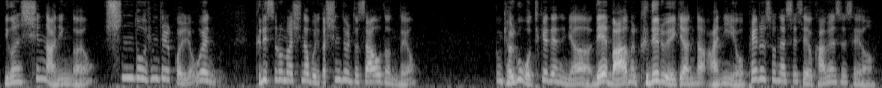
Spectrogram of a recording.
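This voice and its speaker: A lively instructor leads a workplace etiquette lesson for students, with pitch that swings widely from line to line. The delivery keeps breaking into little acted-out example phrases before returning to explanation. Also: moderate pace. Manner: lively, acts out example lines in quotes. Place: school training session.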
